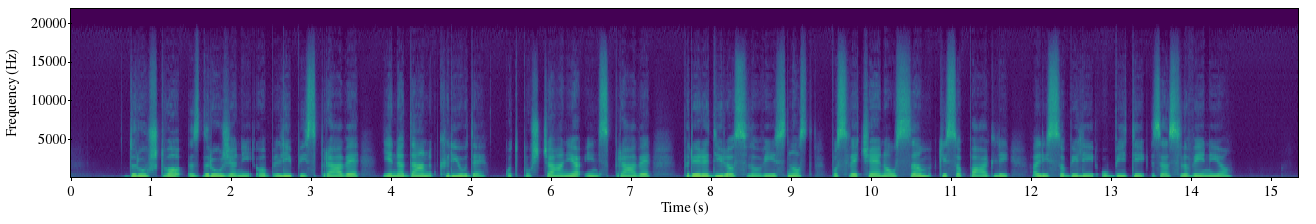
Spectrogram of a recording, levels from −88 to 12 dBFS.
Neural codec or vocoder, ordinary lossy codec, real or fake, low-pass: autoencoder, 48 kHz, 32 numbers a frame, DAC-VAE, trained on Japanese speech; none; fake; 19.8 kHz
